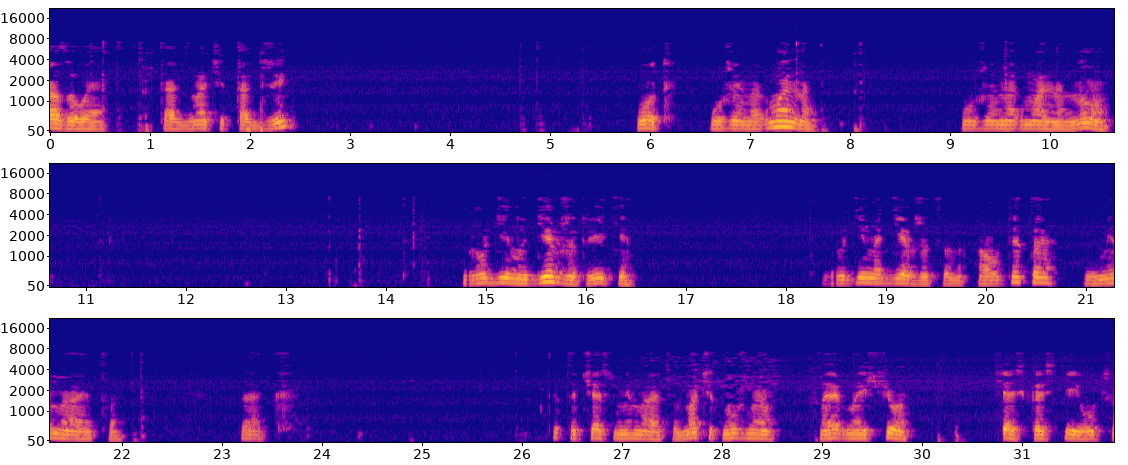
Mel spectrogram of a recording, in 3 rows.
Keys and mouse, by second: 0.6 click, 5.3-7.5 middle drag, 8.1-13.5 middle drag, 13.8-14.3 shift+middle drag, 22.3-26.0 middle drag, 30.1 KP_3.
